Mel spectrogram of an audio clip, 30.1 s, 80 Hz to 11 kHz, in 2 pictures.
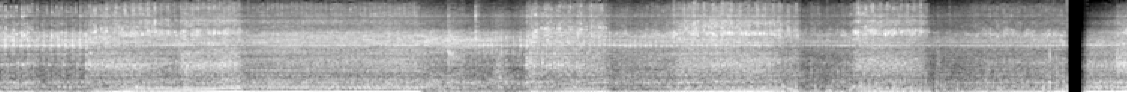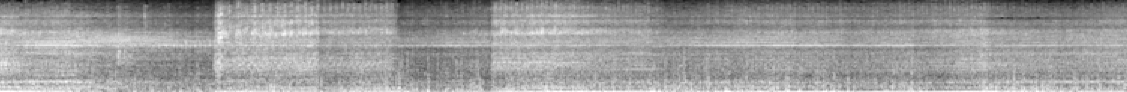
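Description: John Deere 4020 tractor's six-cylinder engine running under way, its pitch rising as it speeds up in the first few seconds, then pulling steadily at road speed.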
